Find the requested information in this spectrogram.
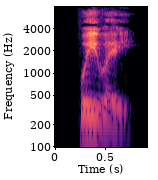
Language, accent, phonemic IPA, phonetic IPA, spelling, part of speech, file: English, Australia, /ˈwiːwiː/, [ˈwɪi̯wɪi̯], wee-wee, noun / verb, En-au-wee-wee.ogg
- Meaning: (noun) 1. Urine 2. Urine.: An act of urination 3. The penis 4. The vulva or vagina; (verb) to urinate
